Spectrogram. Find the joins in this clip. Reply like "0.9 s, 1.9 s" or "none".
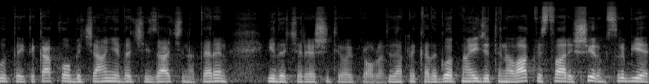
3.9 s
